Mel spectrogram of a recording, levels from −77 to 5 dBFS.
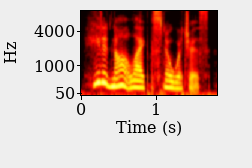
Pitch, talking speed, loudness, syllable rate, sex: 225 Hz, 230 wpm, -14 LUFS, 4.8 syllables/s, female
